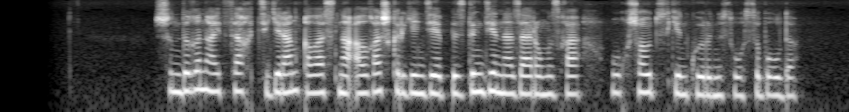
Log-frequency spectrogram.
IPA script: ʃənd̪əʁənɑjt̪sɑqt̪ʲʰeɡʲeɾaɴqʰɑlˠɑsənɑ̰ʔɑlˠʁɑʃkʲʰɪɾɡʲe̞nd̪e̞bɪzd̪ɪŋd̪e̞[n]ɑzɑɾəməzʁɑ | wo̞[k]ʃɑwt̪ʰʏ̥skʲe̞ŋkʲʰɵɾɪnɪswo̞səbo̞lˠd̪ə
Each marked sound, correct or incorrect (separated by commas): correct, incorrect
